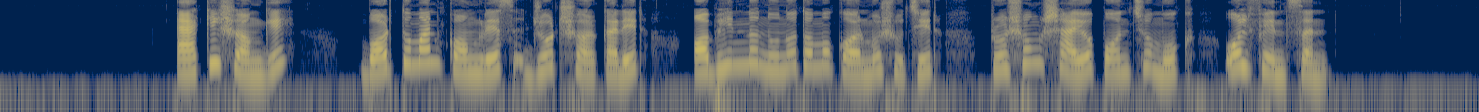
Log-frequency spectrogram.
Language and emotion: Bengali, neutral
